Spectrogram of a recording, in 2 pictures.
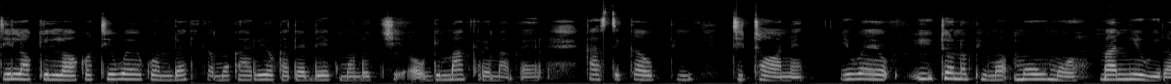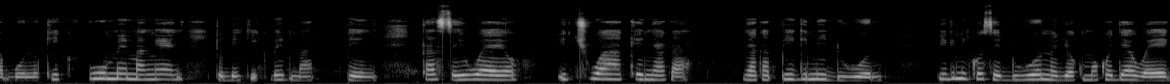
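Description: From about 0.12 s right through to 23.38 s there's a steady run of clock slip clicks, roughly every 40 ms, so they blur into a soft rattle rather than separate ticks, riding on the louder parts and dropping out in the gaps. Each one is a single sample skipped or doubled. That likely comes from two devices free-running on separate clocks with nothing syncing them, drifting apart by something like 500 ppm.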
